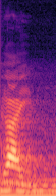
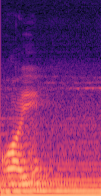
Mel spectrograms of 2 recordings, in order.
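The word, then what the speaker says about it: غين: Then Ghain, Ghain, not Gain. My dear student, you have to pronounce this one Ghain, then Fa and Nun.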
